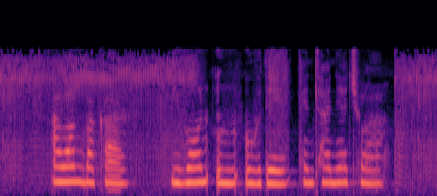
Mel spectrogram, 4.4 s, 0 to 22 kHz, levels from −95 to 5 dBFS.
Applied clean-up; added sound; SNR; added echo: none; Fart; 18 dB; none.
